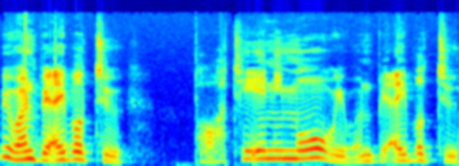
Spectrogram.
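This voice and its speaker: The voice moves at a moderate pace with lively intonation and a dark, mellow tone. The background is quiet. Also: man. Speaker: religious convert giving testimony; interview guest. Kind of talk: testimony. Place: studio. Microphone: lapel.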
